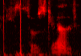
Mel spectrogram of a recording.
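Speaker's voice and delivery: breathy hushed whisper. Real, not acted. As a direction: whisper as if someone could hear. Hushed aside while watching tense scene.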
